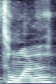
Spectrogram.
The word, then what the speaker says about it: Toana: lot stop the chair okay my name is toana that is spelled TW w n a p e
